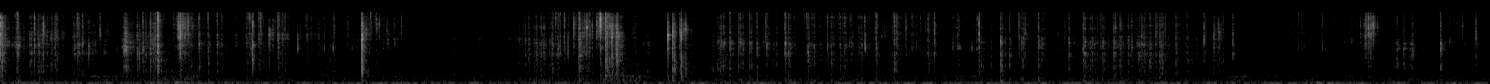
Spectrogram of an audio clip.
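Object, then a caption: Bar of soap scraped with a utility knife blade. A utility knife blade scrapes powdery shavings from the face of a solid, rectangular red-orange soap bar held in the fingers. The sound is a quiet, dry, bright crackling scrape made of bursts of fine grainy strokes, separated by brief pauses, with almost no low end.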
